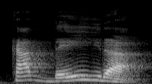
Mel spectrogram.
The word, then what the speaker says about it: cadeira: Assim como a palavra cadeira é uma palavra paroxítona. Por quê? Porque a sílaba mais forte dela é o dei, cadeira.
